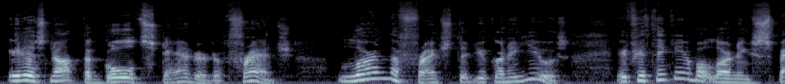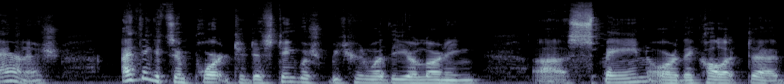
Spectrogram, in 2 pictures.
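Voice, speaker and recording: A man's voice: medium pitch, fairly bright tone. A man with a Canadian accent, giving opinionated, conversational advice to camera with frequent fillers and restarts. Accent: Canadian English. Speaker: language-learning vlogger. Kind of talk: casual advice talk to camera.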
